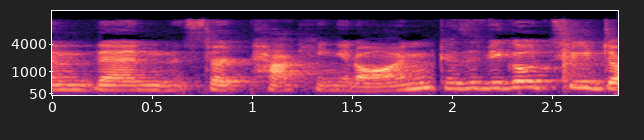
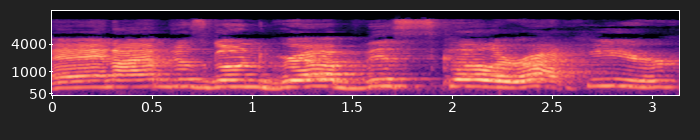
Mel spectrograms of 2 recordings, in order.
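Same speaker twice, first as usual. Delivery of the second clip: casual put-on Texas accent, pitched up; 6 semitones higher than usual. Talking viewers through a makeup look, the speaker uses a Texas accent. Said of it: "Don't know why I'm doing a Texas accent".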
